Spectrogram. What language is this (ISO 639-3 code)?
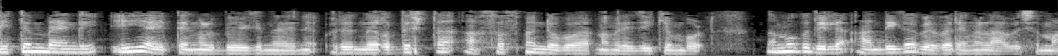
mal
